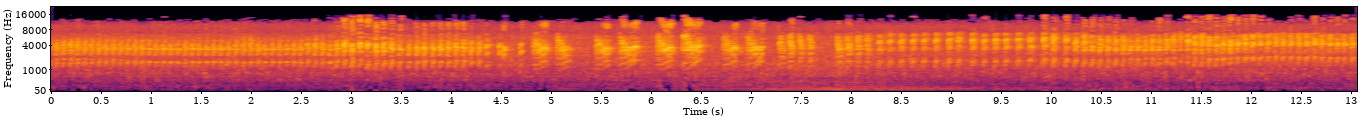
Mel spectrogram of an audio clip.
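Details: Long 'nembak' call of belalang emas, kept as tutor audio for cage songbirds: a steady high metallic pulsing rattle, interrupted in the middle by stronger, spaced, emphatic clicks, then flowing on evenly.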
